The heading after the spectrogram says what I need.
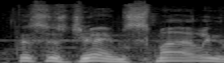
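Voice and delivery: ordinary talk, nothing marked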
